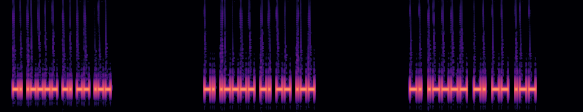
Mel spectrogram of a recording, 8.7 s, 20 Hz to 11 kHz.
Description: Morse code, heard as a keyed tone, about 37 wpm, 700 Hz. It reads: N1NMW N1NMW N1NMW
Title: Speed Racing - USA 1x3 Call Signs 30wpm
